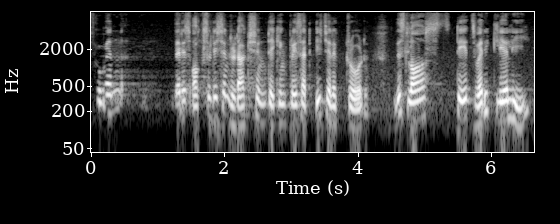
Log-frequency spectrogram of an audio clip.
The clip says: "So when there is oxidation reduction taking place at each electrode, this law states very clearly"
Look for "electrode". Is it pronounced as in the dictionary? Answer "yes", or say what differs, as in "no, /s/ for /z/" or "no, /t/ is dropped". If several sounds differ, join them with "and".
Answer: yes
